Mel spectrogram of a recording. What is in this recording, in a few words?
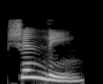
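"申领", Mandarin Chinese; chinese flashcards; hsk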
